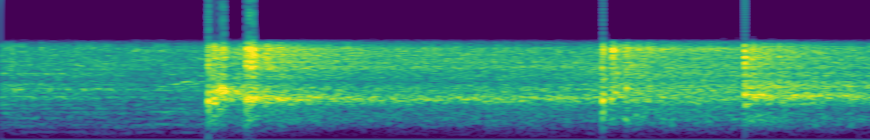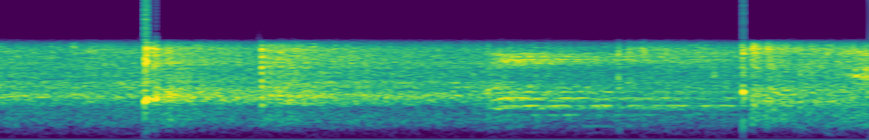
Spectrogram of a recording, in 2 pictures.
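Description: Frontenis rally: sharp cracks of the small rubber ball struck by rackets and rebounding off the fronton wall, about five hits at uneven intervals over the first five seconds, each ringing with echo off the court walls. A man's voice is heard faintly near the end.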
